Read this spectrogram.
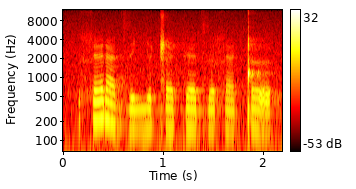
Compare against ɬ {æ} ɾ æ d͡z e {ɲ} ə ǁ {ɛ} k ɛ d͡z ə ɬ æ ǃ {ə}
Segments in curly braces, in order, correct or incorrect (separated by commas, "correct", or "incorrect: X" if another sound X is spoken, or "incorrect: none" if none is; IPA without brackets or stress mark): incorrect: ɛ, correct, correct, correct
